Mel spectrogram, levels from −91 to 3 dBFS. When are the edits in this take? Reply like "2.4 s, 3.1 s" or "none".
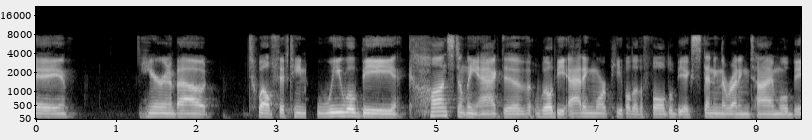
3.4 s, 6.5 s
